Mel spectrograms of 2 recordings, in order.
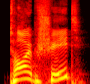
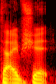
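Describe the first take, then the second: First: It is said in a British-sounding accent. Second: It is said in the speaker's plain accent.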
